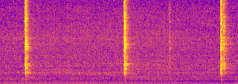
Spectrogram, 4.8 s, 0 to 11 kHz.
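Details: Porsche Cayenne, brake noise part 2: sharp metallic clicks about every two seconds over a quiet hum as the pedal is pressed while stationary; brakes clunk under pedal pressure, possibly at the brake hoses, cause unconfirmed.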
